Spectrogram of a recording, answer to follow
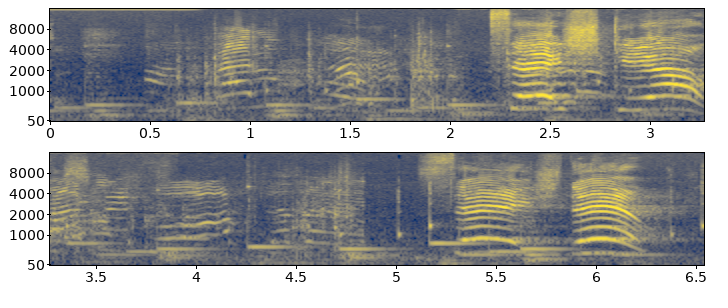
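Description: Young children's high voices calling out several times over light background music with held notes.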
